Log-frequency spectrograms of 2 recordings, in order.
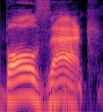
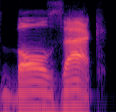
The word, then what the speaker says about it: Balzac: B-A-L-Z-A-C. – Z-A-C. That's Ballsack, not Ballsack, Alberta.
